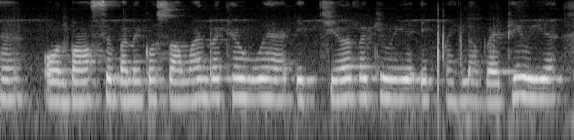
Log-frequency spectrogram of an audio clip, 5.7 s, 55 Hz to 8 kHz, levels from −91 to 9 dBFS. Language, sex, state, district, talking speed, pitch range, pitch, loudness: Kumaoni, female, Uttarakhand, Tehri Garhwal, 210 wpm, 225-245 Hz, 235 Hz, -14 LUFS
